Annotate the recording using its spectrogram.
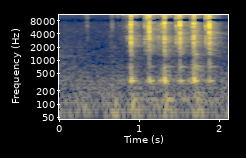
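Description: A quick run of about eight light clicks, each with a short ringing tone, about a second in, over the faint running of a Hunter Passport II ceiling fan.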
